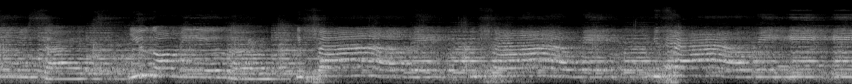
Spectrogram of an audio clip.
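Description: Young girls singing a pop song into microphones, backed by a live band of electric guitars, keyboard and drums, with drum hits falling a few times through the second half.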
